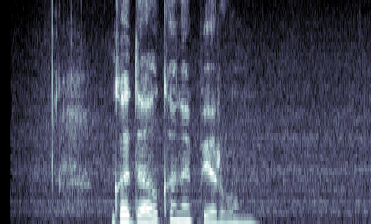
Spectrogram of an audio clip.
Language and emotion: Russian, neutral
